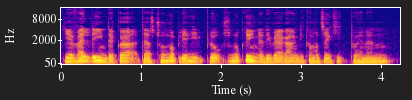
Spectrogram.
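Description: A man reading a children's audio story aloud in a calm, clear way, closing with a short sign-off to listeners. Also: fairly high pitch, dry recording.

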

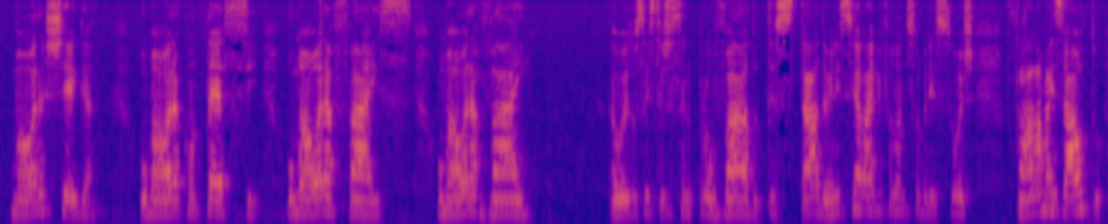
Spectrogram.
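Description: A woman preaching a sermon on a live stream, impassioned and emphatic, repeating phrases for stress. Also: mid-range voice.

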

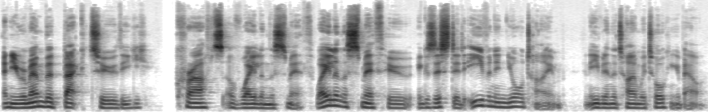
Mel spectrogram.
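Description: A man narrating an improvised tabletop game as game master, halting as he searches for words. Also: lowish voice, fairly bright tone.

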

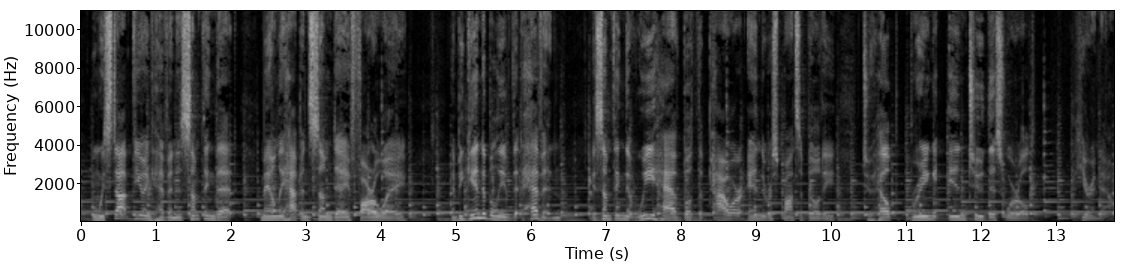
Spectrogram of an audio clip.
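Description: An upbeat man hosts a casual podcast chat with a friendly, easygoing delivery. His voice sits mid-range with everyday fillers. A clear music bed plays behind him. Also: medium pitch. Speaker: podcast host. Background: background music.

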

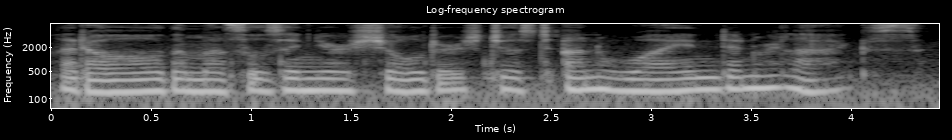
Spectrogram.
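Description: Female meditation guide, soft spa-style whisper, mellow and flat in pitch, gentle and unhurried. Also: a little hiss or hum. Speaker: guided relaxation leader.

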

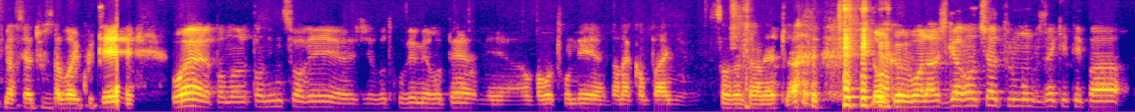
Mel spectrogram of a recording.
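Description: A man co-hosting a casual show, speaking in a relaxed, hesitant way with many fillers. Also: medium pitch, no room sound. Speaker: co-host. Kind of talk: casual sign-off chat. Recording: dry, slightly muffled audio.

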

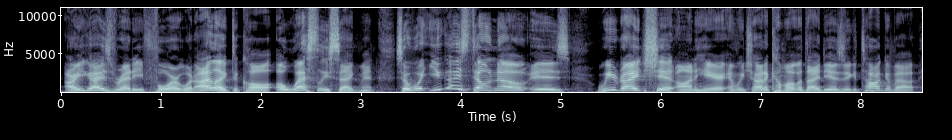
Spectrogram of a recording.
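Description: A man's voice: high-pitched, lively intonation, brisk, few pauses, a bit bright, smooth, dry recording. A man hosting a podcast in casual, sweary banter, teasing and mocking his co-host.

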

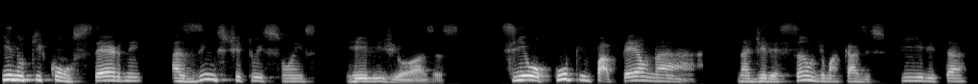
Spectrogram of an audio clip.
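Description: On a lo-fi recording, a man with a fairly high-pitched voice lectures on spiritism, musing reflectively and asking rhetorical questions. He comes from São Paulo state, Brazil, and has a Brazilian Portuguese accent.

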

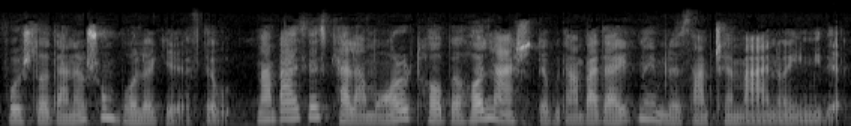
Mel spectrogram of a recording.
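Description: A woman with a fairly low voice narrating a first-person audiobook. She reads calmly and evenly, keeping a steady tone through the story. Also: creaky, dull audio.

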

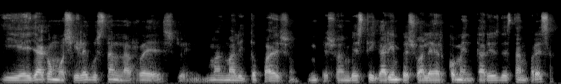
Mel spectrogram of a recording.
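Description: A man's voice: lowish voice, quick pace, husky. Man, interview guest, casual storyteller who acts out dialogue. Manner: animated, acts out quoted dialogue in shifted voices.

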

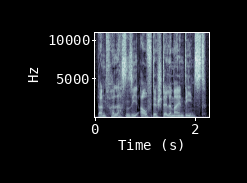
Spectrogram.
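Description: A man's voice: mid-range voice, level tone, fairly quick, no echo, studio quality, pitched above the performer's own voice, lightly acted. A man reading aloud, voicing a stern male nobleman who angrily commands and interrogates his servant. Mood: angry. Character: stern indignant male nobleman, master of the house.

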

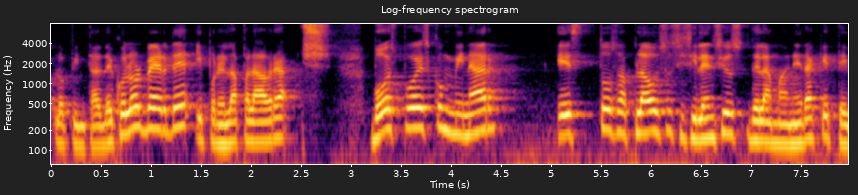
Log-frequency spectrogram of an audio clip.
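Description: Slow, patient male music teacher. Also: fairly high pitch. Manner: patient, slow, counts beats aloud and demonstrates claps and shushes. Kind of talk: explanatory lesson audio for students.

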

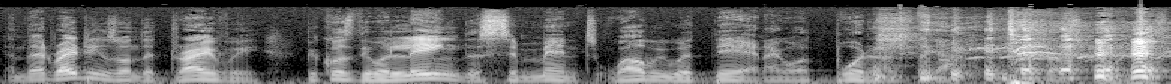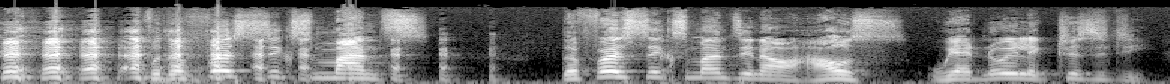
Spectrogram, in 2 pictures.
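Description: A man with a slightly high voice tells casual podcast stories. He is from Zimbabwe, and he often laughs at his own expense. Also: sing-song, normal speed, sharp tone. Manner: laughing, self-mocking storyteller. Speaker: podcast co-host.

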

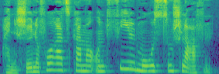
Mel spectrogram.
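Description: A woman voicing a small male animal who squeaks calmly, in a breathy voice. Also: a little slow. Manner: squeaky, calm.

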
